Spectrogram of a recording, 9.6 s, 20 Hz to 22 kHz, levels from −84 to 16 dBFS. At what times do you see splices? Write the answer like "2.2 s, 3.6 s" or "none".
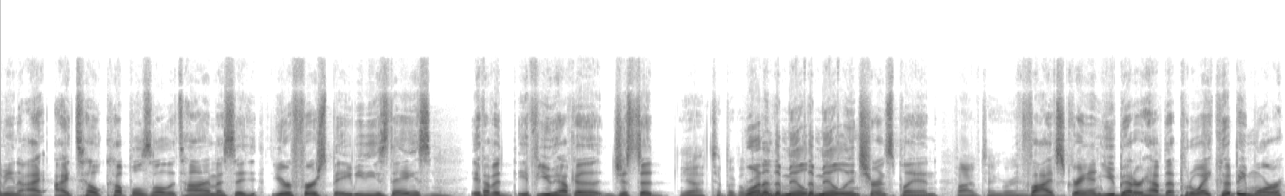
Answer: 2.0 s, 3.6 s, 4.3 s, 6.0 s, 7.9 s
